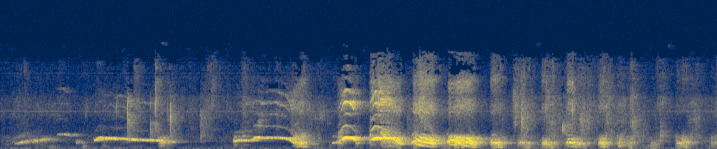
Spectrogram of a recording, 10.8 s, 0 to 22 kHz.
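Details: Labrador Retriever litter of seven puppies born May 24, 2021, filmed with mother Belle on a June 3 live puppy cam. Long, drawn, falling cries give way to rapid, repeated yelping whimpers that rise and fall.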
